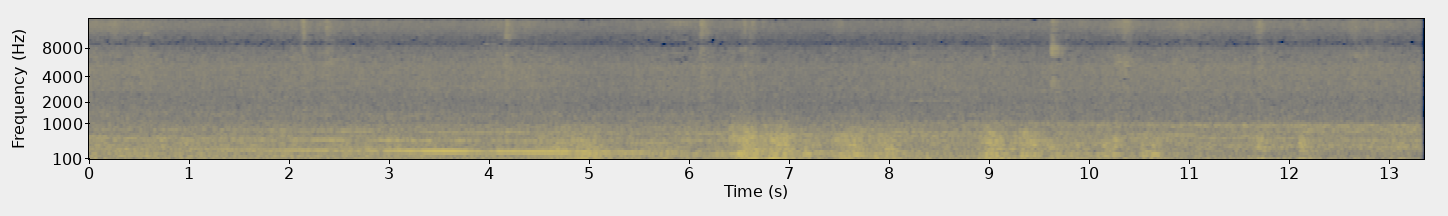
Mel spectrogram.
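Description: Cabin noise aboard a Chinese-built MTR Tuen Ma Line C-train braking into a station. A low motor whine drops slightly in pitch and fades out about five seconds in as the train slows to a stop. A low, uneven rumbling follows.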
